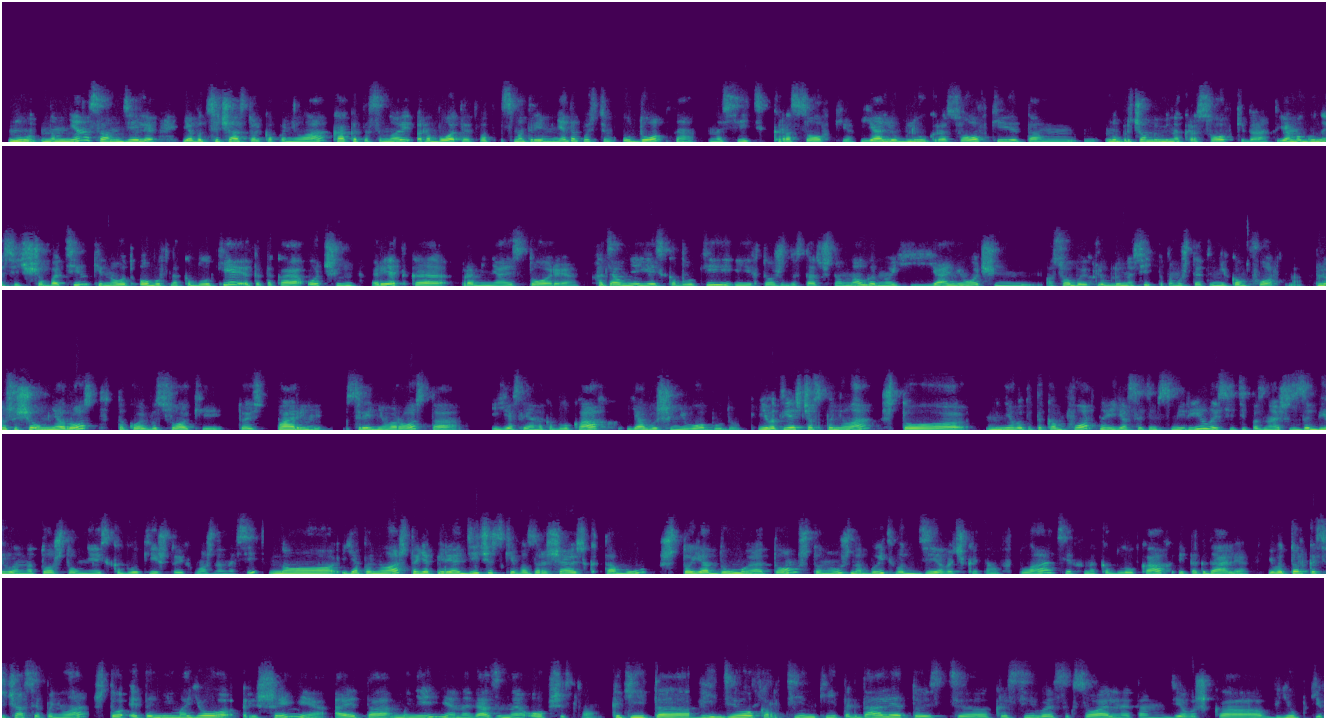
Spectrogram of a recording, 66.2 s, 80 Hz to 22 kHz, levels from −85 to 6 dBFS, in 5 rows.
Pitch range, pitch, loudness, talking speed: 205-245 Hz, 225 Hz, -22 LUFS, 165 wpm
